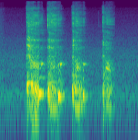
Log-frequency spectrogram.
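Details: Four harsh, hoarse coughs in quick succession with a barking quality, ending in throat clearing; nonstop barking cough (f).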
